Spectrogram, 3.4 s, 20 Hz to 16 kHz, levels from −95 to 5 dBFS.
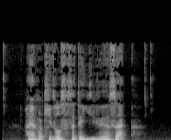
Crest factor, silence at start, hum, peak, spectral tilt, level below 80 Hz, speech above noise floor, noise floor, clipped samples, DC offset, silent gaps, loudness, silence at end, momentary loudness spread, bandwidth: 18 dB; 0.5 s; none; -6 dBFS; -6 dB/octave; -56 dBFS; 37 dB; -58 dBFS; under 0.1%; under 0.1%; none; -23 LUFS; 0.75 s; 4 LU; 11.5 kHz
